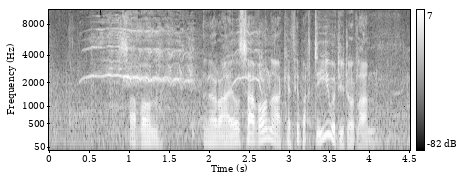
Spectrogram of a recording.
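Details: Two-year-old Welsh Cob colt whinnies twice in short, high, quavering bursts. A person talks right after, with several rising and falling voice sounds overlapping the end.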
